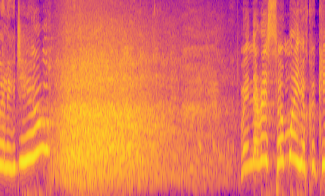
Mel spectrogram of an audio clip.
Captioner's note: audience laughing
